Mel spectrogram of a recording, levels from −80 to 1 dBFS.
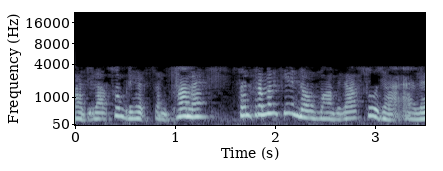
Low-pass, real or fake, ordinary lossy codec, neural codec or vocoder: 3.6 kHz; fake; none; vocoder, 22.05 kHz, 80 mel bands, WaveNeXt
